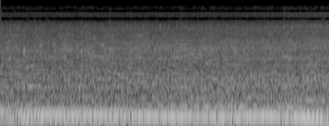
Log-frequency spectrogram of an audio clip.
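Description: Diesel pulling truck's engine running steadily at low speed, a continuous low drone, as it sits at the line before launching down the track.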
